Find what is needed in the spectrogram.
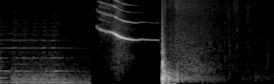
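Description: The outro music ends, then a logo sound effect plays: a whistle falling in pitch for about a second, cut off by a sudden loud bang that fades away, like a firework.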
